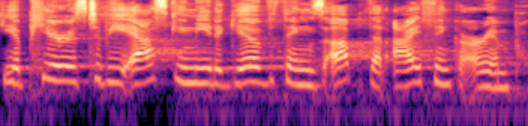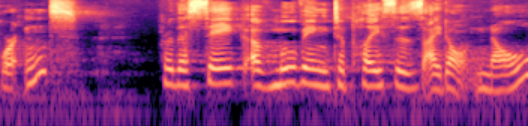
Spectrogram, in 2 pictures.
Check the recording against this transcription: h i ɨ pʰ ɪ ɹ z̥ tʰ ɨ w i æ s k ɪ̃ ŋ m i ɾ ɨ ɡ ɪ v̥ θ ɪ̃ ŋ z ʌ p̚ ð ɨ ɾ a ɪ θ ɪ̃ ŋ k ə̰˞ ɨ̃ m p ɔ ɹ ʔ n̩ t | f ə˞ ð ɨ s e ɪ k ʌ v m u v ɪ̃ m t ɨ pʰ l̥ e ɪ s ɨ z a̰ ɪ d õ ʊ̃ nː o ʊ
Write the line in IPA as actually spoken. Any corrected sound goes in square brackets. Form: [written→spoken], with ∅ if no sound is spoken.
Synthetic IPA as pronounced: h i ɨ pʰ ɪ ɹ z̥ tʰ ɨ [w→b] i æ s k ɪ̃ ŋ m i ɾ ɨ ɡ ɪ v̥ θ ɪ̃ ŋ z ʌ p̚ ð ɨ ɾ a ɪ θ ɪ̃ ŋ k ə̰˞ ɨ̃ m [p→pʰ] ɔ ɹ ʔ n̩ t | f ə˞ ð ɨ s e ɪ k ʌ v m u v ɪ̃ [m→ŋ] t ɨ pʰ l̥ e ɪ s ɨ z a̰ ɪ d õ ʊ̃ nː o ʊ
